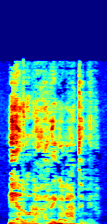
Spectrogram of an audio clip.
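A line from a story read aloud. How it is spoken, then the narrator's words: Plain, prince. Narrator (Italian): disse il principe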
